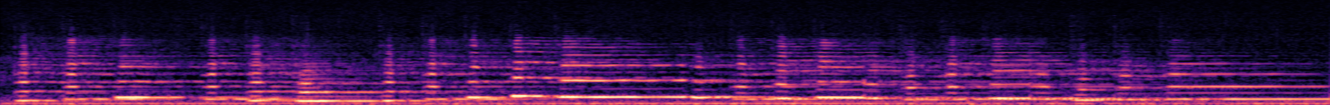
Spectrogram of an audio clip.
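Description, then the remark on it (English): A clarinet plays the part of the cat in Peter and the Wolf: a smooth, flowing melody in its low-to-middle register, notes gliding up and down at a steady, moderate loudness over a soft sustained low accompaniment, with no voices. “A clarinet plays the part of the cat.”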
